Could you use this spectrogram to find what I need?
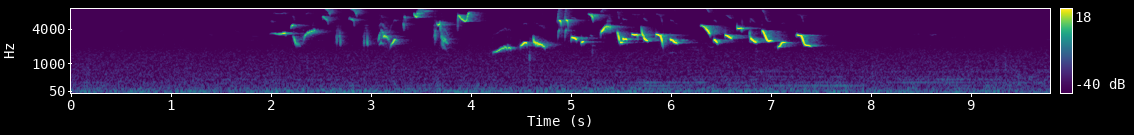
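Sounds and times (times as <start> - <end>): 
Eurasian blackcap Sylvia atricapilla singing: 2.0 - 7.6.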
